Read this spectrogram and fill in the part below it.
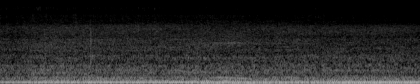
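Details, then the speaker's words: Pickup just fitted with 4.56 gears, heard from outside driving slowly: steady low engine drone with no whine or howl from the rear differential; normal. "Well, boys and girls, I don't hear anything."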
